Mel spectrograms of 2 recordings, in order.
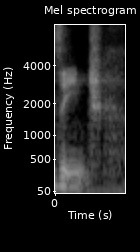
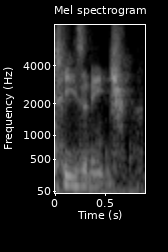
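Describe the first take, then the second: First: The name is said in its standard form. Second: The name is said in a mangled joke form. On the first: The speaker calls it right. "we pronounce the disciples of Zinch as" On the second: The speaker calls it wrong. "for literally no reason other than our own stupid amusement"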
